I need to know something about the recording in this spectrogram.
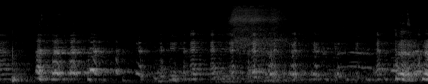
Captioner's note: laughing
